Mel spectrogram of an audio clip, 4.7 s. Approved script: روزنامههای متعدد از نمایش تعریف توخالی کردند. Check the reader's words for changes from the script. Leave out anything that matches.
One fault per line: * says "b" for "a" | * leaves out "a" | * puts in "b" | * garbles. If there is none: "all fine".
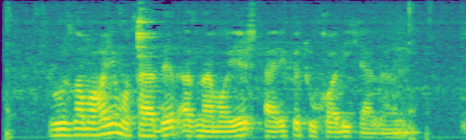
all fine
